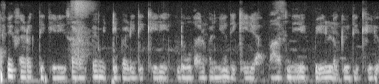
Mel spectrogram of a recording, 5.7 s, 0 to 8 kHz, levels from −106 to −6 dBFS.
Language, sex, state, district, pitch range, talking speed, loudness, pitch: Rajasthani, female, Rajasthan, Churu, 145-160 Hz, 230 wpm, -27 LUFS, 150 Hz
